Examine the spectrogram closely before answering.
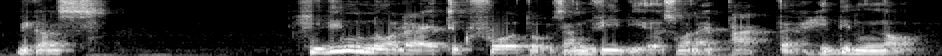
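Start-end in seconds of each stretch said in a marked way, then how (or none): none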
